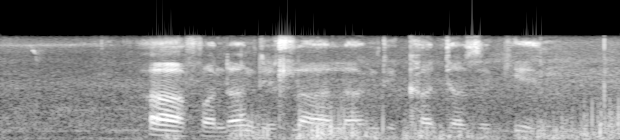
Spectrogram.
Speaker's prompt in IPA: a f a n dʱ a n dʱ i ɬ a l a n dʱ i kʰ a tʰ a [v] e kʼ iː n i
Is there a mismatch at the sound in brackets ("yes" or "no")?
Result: yes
